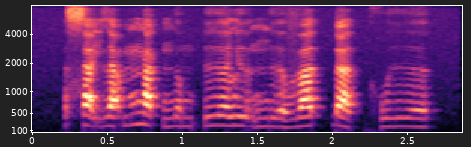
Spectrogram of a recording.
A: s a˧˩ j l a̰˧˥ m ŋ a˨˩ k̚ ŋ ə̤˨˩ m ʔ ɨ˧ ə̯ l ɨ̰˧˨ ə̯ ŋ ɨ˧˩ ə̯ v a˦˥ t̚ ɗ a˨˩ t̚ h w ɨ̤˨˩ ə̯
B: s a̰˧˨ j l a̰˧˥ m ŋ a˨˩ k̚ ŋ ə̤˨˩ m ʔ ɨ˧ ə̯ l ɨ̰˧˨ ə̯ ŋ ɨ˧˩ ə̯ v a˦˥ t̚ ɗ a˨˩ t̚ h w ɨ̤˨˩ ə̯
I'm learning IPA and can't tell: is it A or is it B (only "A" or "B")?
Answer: B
